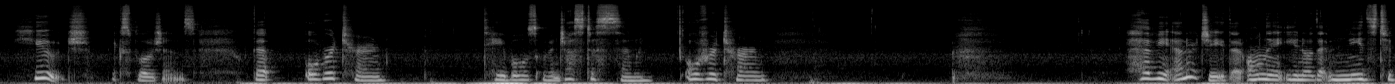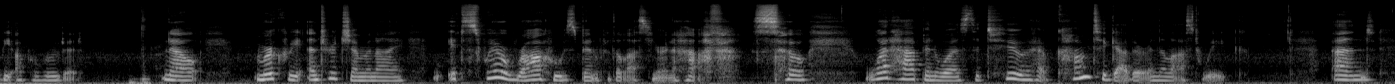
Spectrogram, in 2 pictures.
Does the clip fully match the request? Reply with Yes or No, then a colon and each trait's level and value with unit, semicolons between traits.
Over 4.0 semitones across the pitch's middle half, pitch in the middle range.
No: average, 4.9 semitones; high, 210 Hz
